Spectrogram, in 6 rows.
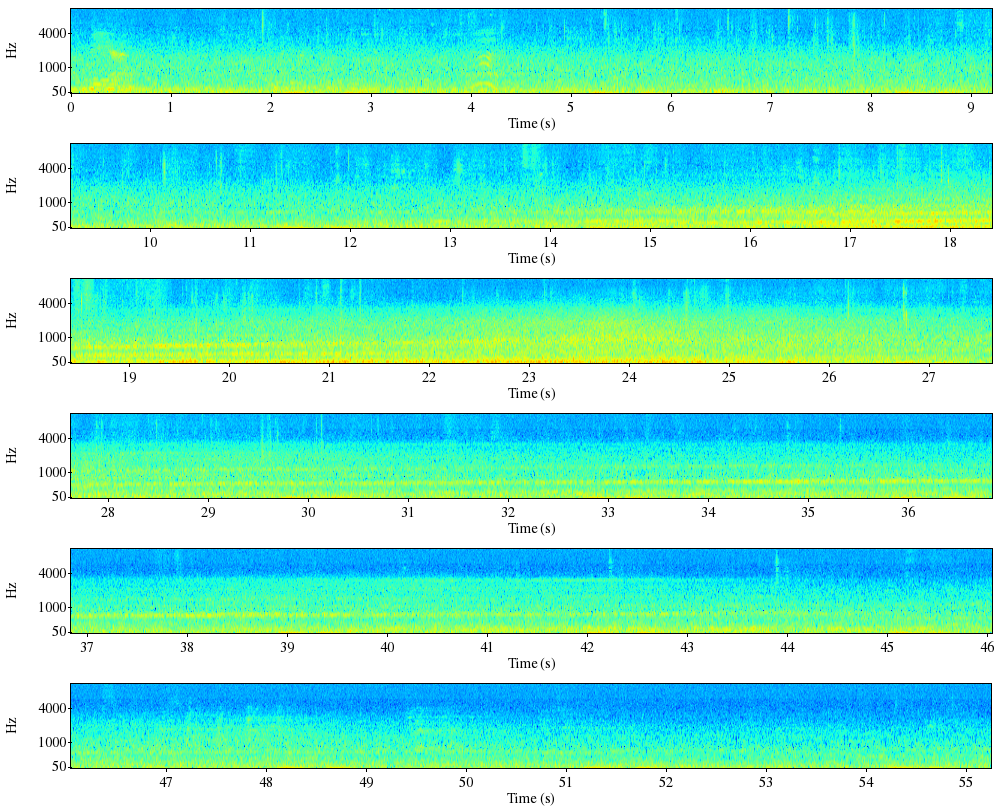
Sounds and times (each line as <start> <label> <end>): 0.0 wind 55.2
0.9 bicycles 49.1
14.1 train (S-Bahn) driving off 50.1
